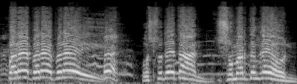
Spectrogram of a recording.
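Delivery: high, loud angry shouting; angry yelling. Acted. Man yelling at the brawling couple, high furious shout. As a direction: yell at them to break it up. Fight breaks out with vendor.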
